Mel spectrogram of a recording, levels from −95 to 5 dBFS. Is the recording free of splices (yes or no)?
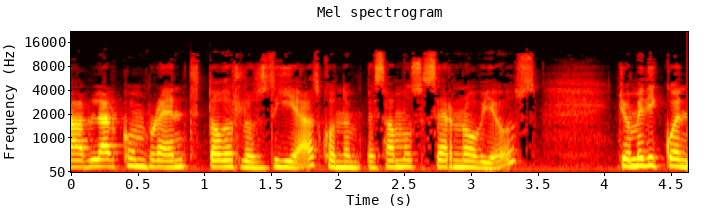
no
